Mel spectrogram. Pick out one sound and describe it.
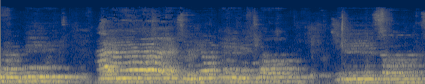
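A small choir of adult voices sings slowly in a reverberant hall.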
